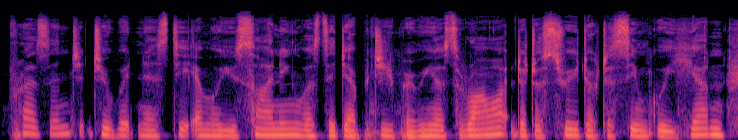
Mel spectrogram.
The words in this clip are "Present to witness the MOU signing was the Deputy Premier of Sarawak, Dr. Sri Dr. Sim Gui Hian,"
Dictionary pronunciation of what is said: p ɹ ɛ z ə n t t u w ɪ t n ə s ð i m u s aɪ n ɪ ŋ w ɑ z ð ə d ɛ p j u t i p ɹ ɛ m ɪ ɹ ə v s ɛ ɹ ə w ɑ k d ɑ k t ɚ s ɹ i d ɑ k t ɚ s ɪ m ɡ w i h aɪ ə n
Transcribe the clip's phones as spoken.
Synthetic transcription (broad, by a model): p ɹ ɛ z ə n t t u w ɪ t n ə s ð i m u s aɪ n ɪ ŋ w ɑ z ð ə d ɛ p j u t i p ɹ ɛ m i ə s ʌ ɹ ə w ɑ d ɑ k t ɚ s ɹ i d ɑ k t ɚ s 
